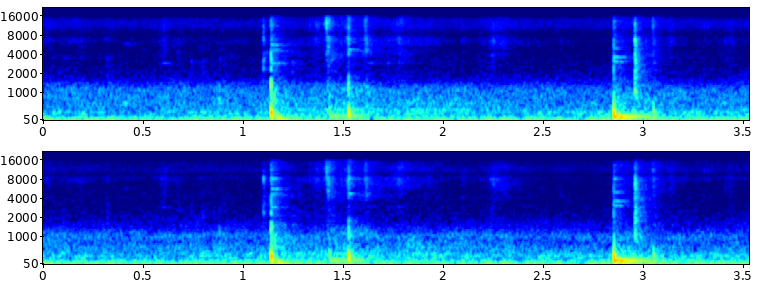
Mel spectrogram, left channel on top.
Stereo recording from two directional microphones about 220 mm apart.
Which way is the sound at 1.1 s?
30° left (ahead or behind).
